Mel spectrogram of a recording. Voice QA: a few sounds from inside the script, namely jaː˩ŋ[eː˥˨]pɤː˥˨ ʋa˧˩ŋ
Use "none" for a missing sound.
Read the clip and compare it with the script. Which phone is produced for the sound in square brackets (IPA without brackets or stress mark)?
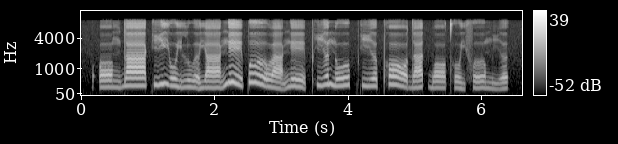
eː˥˨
